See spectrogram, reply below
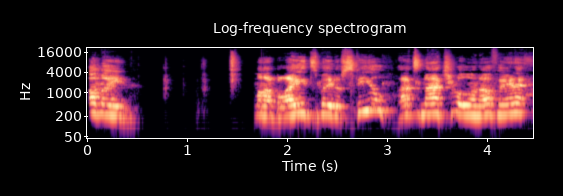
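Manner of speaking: put-on accent wandering between Australian and Irish. Voicing a character in a tabletop game, answering a player's question; put-on Australian, Irish accent. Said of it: "[name] taking a look at you. He sees your axe. He goes, "That's not a knife." / [name] taking a look at you. He sees your axe. / Australian, Irish. / that's me, [name]".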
